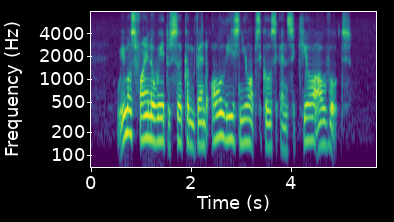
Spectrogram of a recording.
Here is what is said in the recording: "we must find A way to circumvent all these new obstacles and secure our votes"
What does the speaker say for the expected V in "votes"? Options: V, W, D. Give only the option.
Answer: V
